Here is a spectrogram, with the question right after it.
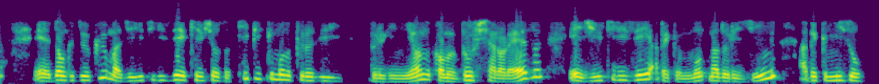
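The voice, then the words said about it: Japanese accent speaking French. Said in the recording (French): “avec mon accent, moi, je suis d'origine japonaise, je viens de Tokyo”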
